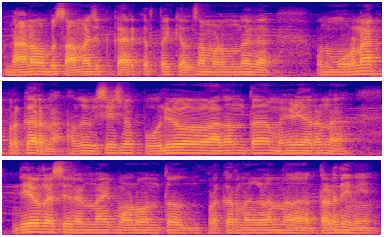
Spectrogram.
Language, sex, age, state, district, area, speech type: Kannada, male, 30-45, Karnataka, Koppal, rural, spontaneous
